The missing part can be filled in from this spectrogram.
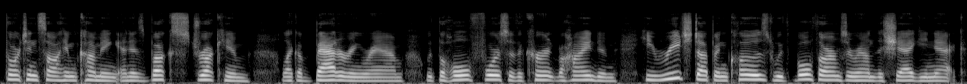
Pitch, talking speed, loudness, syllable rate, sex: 190 Hz, 210 wpm, -17 LUFS, 5.1 syllables/s, female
